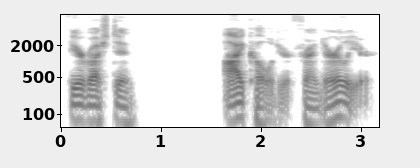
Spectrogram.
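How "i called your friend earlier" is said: ordinary delivery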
